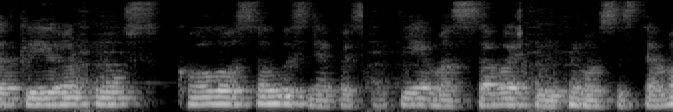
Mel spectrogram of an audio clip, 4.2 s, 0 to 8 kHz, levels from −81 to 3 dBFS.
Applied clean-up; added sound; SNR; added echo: neural separator model SepFormer DNS4.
